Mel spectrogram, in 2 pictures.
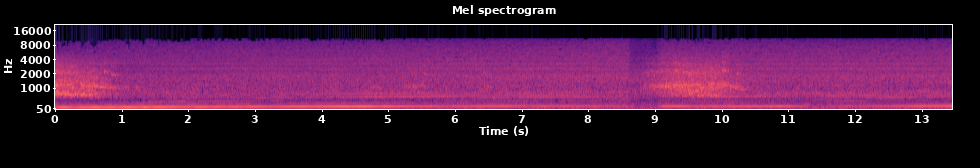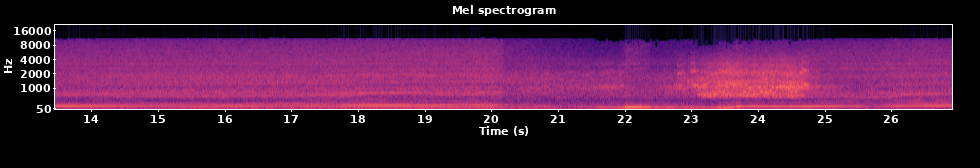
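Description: A car engine drones steadily, shifting gears as it revs up and down.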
